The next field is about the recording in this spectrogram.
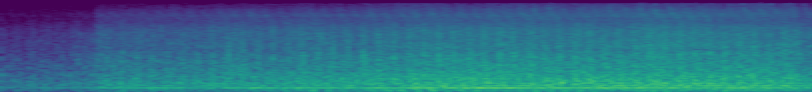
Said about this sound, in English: A police helicopter swoops through the bright blue sky over San Francisco.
